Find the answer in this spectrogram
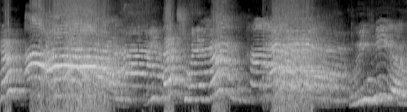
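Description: Several young children's voices calling out at once, overlapping in eager answers.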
